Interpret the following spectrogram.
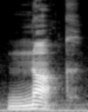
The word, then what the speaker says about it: knock: When there's a K and then an N, the K is silent and you sound out the M. That's why you would say knob, ignore the K. Knock, ignore the K.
